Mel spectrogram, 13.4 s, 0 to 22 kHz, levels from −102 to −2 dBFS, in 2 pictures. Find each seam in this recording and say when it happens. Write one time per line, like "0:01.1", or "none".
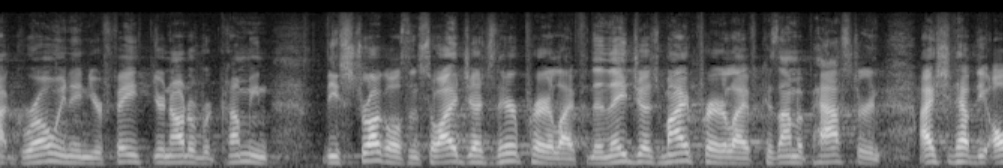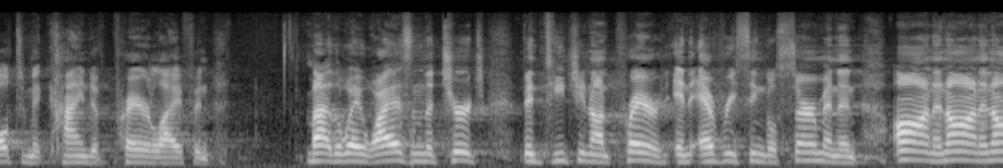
none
